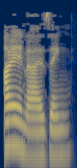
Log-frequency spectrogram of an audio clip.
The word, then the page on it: ionizing: British English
